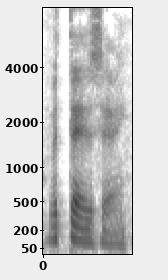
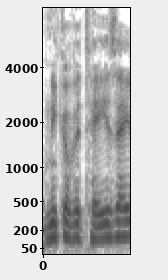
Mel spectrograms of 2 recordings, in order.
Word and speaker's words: Vettese: the great nico vittez i like just like to overemphasize the italian thing because i pronounced your name so poorly when we first met each other nico vitte what was it nikovitaze or something i used to say i don't know some terrible american accent it was beautiful it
